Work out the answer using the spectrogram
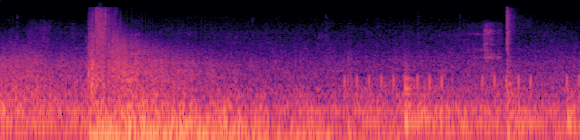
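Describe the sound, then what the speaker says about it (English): German mortar fire in Combat Mission Final Blitzkrieg: a single deep boom with a long rumbling tail, followed by faint tonal beeps and another sharp crack later on. "German mortar right here."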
